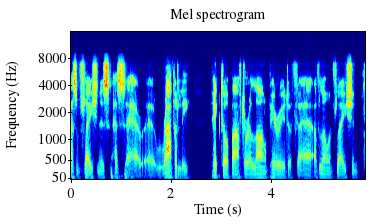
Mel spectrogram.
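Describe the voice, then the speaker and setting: A man with a Dublin accent at a moderate pace, against a quiet background. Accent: Irish (Dublin). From Ireland, Dublin. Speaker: company chief executive. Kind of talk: interview.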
